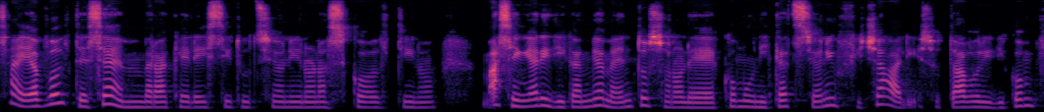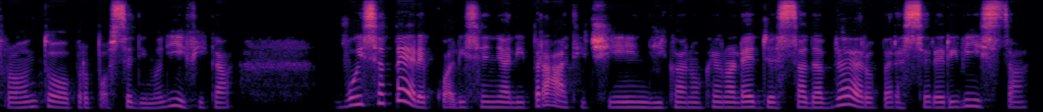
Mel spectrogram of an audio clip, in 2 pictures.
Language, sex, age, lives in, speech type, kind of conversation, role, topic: Italian, female, 30-34, Italy, read, expert-assistant, expert, Come posso capire se una nuova legge migliorerà davvero la vita delle persone?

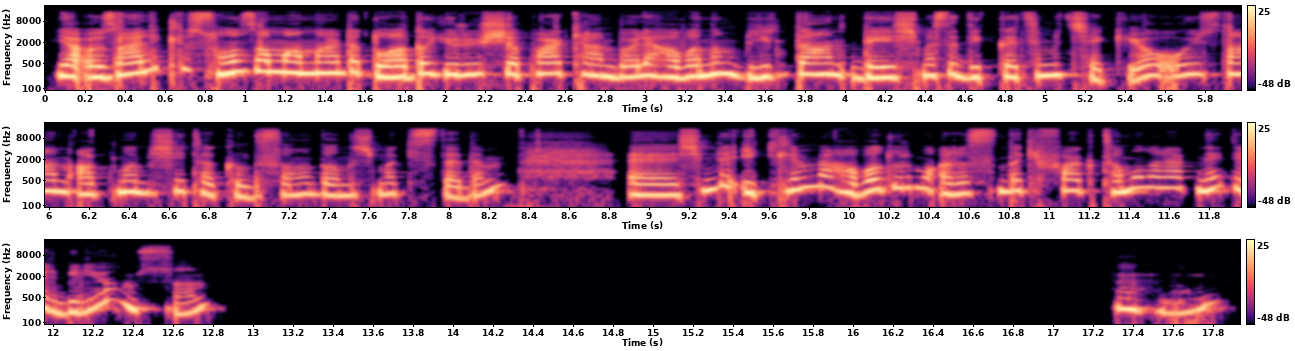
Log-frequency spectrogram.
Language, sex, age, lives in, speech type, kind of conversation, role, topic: Turkish, female, 30-34, Germany, read, expert-assistant, asker, ‘İklim’ ile ‘hava durumu’ arasındaki fark nedir ve neden bu ayrım yapılır?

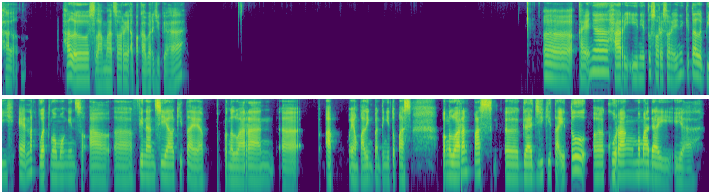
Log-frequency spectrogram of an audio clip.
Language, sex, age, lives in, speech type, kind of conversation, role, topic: Indonesian, male, 20-24, Indonesia, conversation, unstructured, none, Bagaimana kamu mengatur pengeluaran saat gaji pas-pasan?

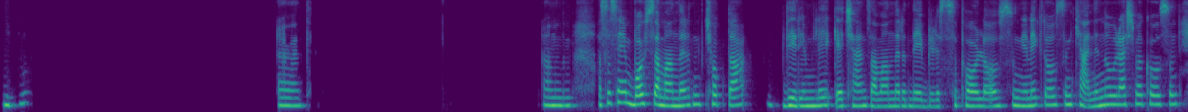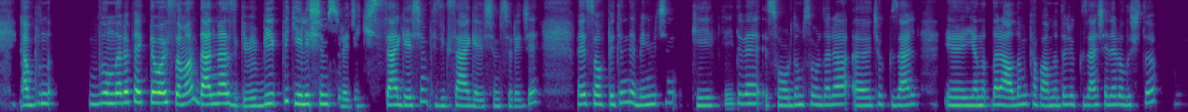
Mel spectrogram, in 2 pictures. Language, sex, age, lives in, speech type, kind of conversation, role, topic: Turkish, female, 20-24, Germany, conversation, podcast, host, Boş zamanlarında yaratıcı şeyler yapmak için neler yaparsın?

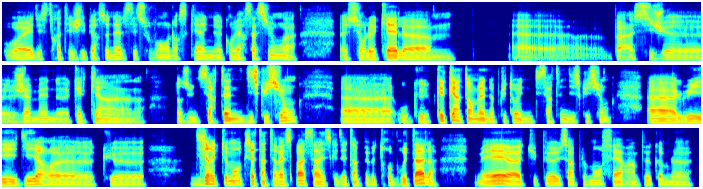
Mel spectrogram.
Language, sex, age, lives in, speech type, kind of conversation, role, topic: French, male, 50-54, France, conversation, advice, advisor, Comment puis-je me rapprocher des autres pendant les fêtes quand je me sens déconnecté ?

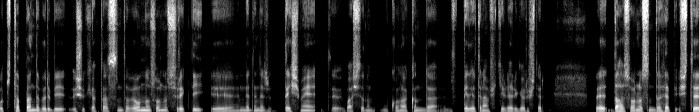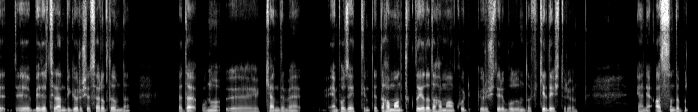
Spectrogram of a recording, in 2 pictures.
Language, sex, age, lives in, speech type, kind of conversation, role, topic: Turkish, male, 25-29, Netherlands, conversation, advice, user, Hayat amacımı bulamadığım için yönsüz hissettiğimde ne yapabilirim?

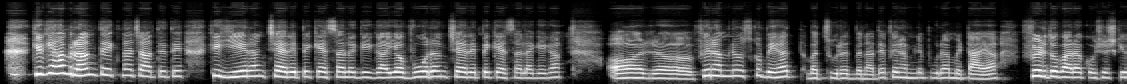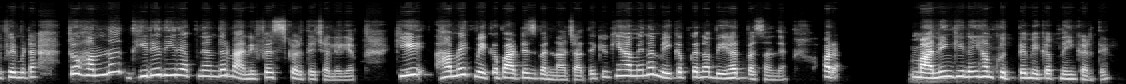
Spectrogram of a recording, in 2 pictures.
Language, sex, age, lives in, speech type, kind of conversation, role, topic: Hindi, female, 30-34, India, conversation, podcast, guest, क्या मेकअप आपको आत्मविश्वास देता है या प्राकृतिक रूप ज़्यादा पसंद है?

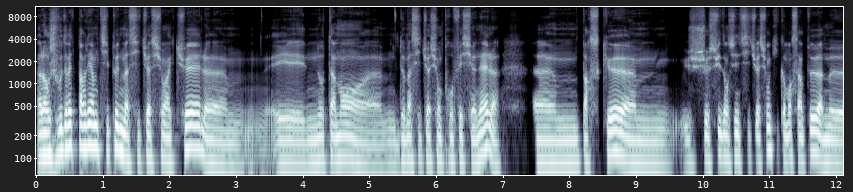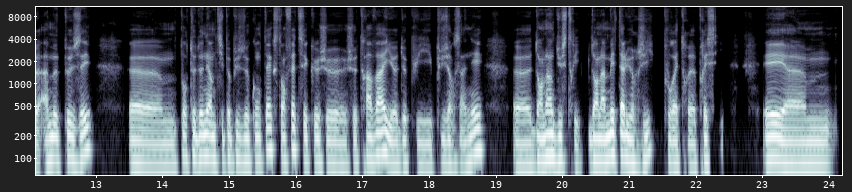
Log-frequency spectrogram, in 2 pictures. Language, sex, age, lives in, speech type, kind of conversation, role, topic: French, male, 40-44, France, conversation, advice, user, Comment puis-je mieux équilibrer mon travail et mes loisirs ?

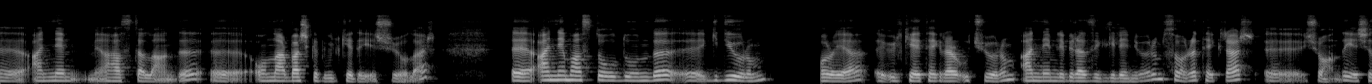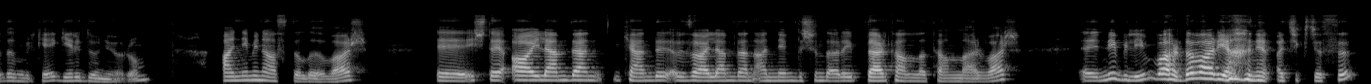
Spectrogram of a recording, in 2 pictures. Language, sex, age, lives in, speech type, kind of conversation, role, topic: Turkish, female, 50-54, Portugal, conversation, advice, user, Tükenmiş hissederken iş ve sorumluluklar arasında kendime şefkat gösterip dinlenmeye nasıl izin verebilirim?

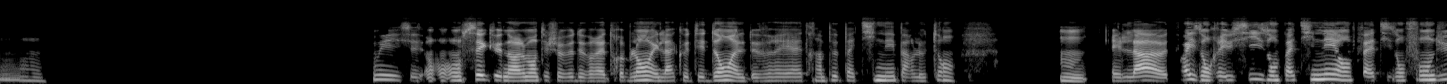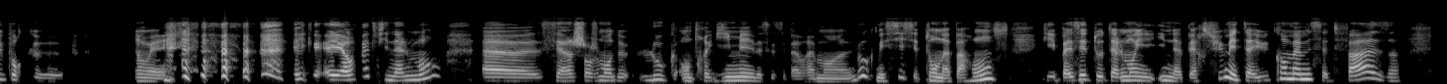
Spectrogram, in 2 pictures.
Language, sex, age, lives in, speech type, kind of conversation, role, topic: French, female, 45-49, France, conversation, podcast, host, Peux-tu me raconter un moment où ton look a changé l’image que les autres avaient de toi ?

